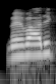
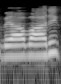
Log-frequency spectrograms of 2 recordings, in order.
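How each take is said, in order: First: The first syllable has a short 'vya' vowel. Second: The first syllable has a long 'vyaa' vowel. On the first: The speaker calls it wrong. "गलत है बच्चा।" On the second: The speaker calls it right. "ये बिल्कुल सही है।"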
